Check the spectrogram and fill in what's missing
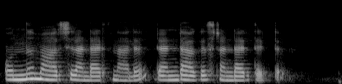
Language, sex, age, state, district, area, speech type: Malayalam, female, 18-30, Kerala, Idukki, rural, spontaneous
